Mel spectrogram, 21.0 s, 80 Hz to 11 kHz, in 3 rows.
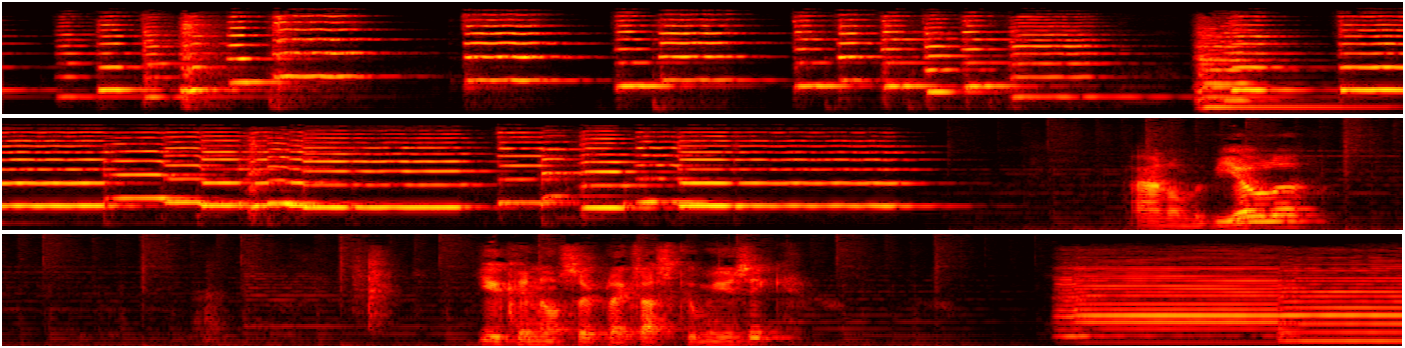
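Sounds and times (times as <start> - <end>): solo violin melody: 0.0 - 11.8, 19.2 - 21.0.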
